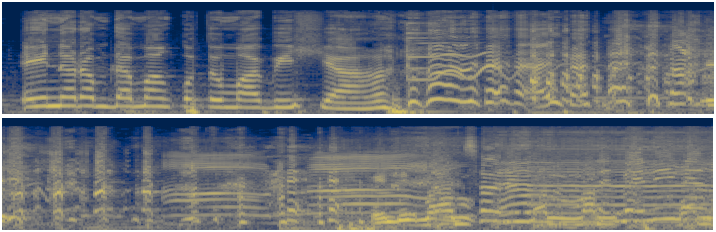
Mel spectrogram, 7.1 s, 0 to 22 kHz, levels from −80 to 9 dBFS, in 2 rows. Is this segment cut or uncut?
uncut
